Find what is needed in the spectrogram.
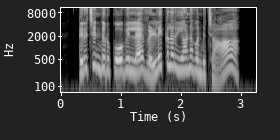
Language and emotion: Tamil, surprised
